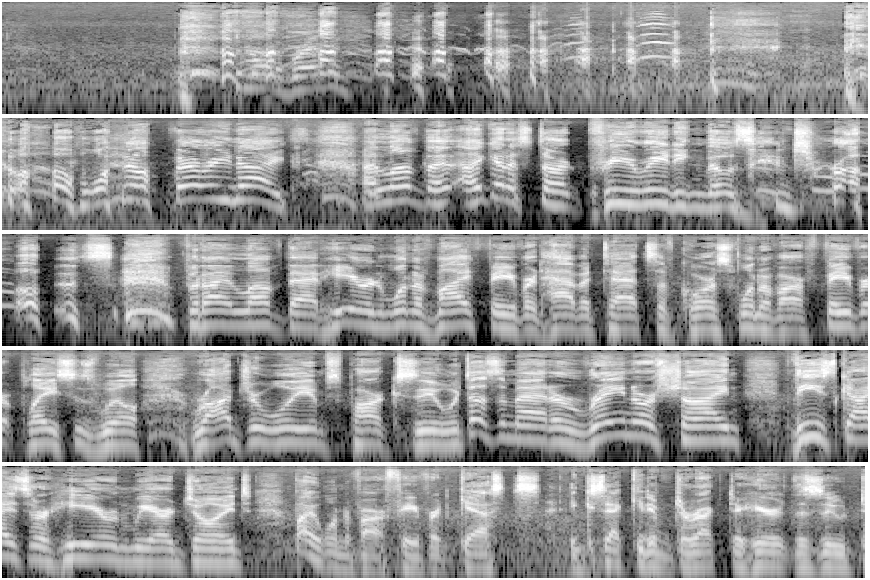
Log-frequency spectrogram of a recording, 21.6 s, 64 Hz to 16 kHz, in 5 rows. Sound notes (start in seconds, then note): 6.0 laughter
